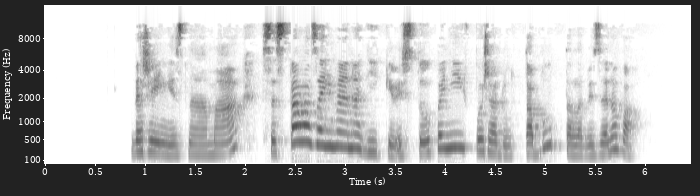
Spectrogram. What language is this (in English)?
Czech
